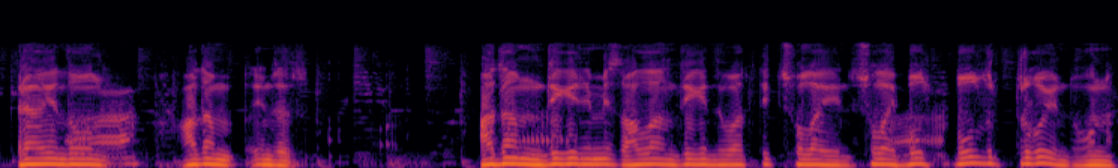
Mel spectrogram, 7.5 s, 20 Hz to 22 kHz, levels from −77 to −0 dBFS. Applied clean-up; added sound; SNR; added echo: none; none; none; none.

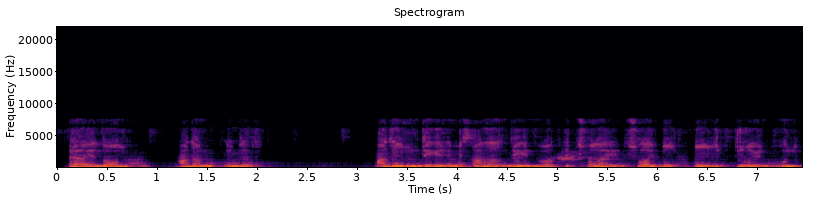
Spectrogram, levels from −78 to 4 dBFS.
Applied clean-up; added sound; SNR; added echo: neural separator model SepFormer DNS4.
